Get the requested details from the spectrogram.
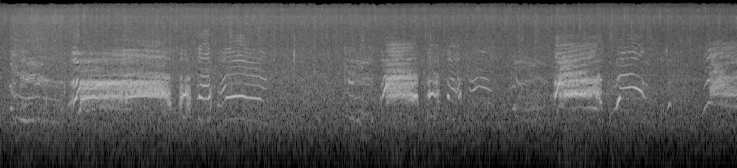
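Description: Heavy rain pours steadily throughout, a dense hiss filling the background, while loud, harsh honking cries burst out repeatedly over it in short, strained bursts.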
